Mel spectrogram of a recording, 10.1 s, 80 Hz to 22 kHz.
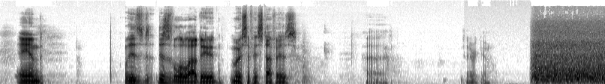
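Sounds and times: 
speech: 0.3 - 0.8, 2.1 - 5.1, 6.1 - 6.4, 7.8 - 8.2
waterfall rushing water: 8.8 - 10.0.

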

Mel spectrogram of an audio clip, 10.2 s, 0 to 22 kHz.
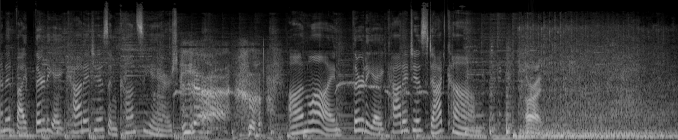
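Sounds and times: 
speech: 0.0 - 8.3
laughter: 2.6 - 4.2
Harley-Davidson motorcycle rumbling past in the morning: 7.8 - 10.1.

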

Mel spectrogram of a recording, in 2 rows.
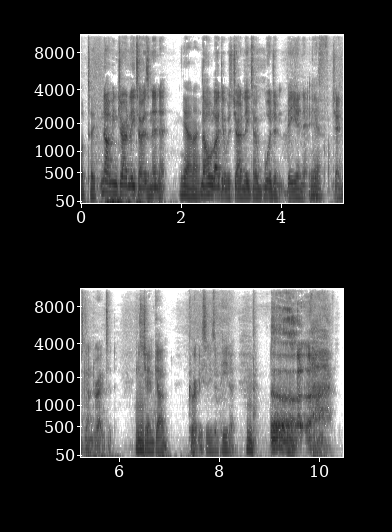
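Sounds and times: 
speech: 0.0 - 10.3
burp: 9.0 - 10.3.

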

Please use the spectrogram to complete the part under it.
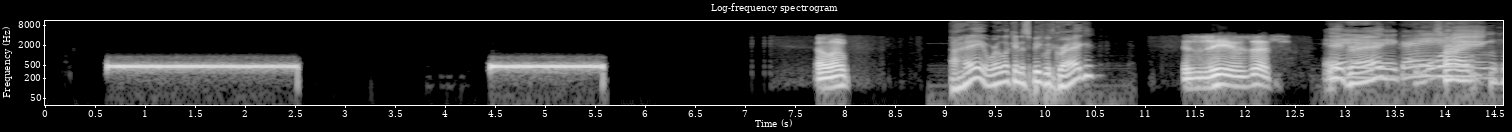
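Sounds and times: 
long steady telephone ringback tones: 0.7 - 2.6, 4.5 - 5.7
speech: 9.3 - 10.7, 11.4 - 14.5.

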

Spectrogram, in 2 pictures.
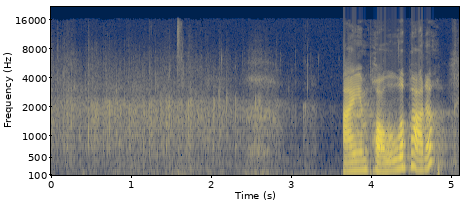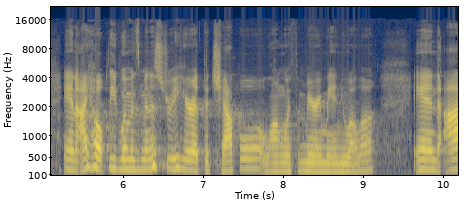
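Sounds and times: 
crowd at a chapel applauding: 0.0 - 3.4
speech: 3.7 - 10.1.

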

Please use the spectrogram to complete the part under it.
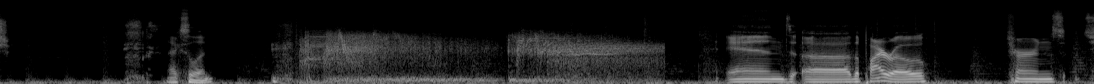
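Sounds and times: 
speech: 1.7 - 3.0, 7.3 - 9.4, 10.1 - 10.9
sci-fi pulse rifle fire bursts: 3.0 - 6.7.

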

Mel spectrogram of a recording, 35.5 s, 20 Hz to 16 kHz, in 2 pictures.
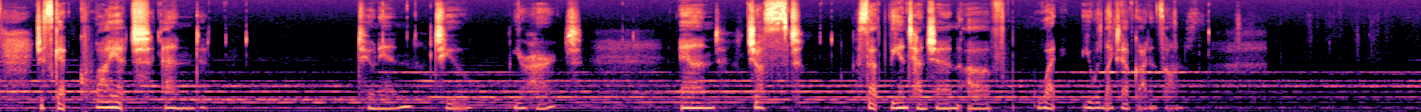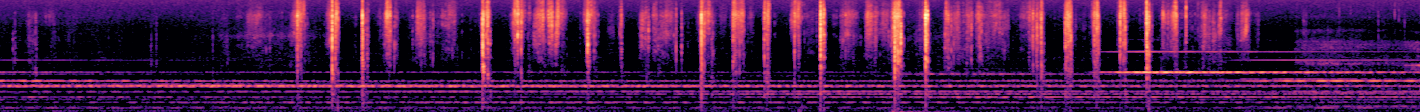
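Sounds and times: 
soft steady musical drone: 0.0 - 35.5
speech: 0.5 - 2.7, 4.5 - 7.3, 8.5 - 10.1, 10.7 - 15.0
deck of cards being shuffled: 20.4 - 33.6.

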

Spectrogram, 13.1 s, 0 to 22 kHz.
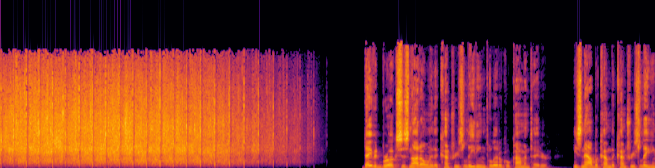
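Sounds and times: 
large crowd applauding: 0.0 - 6.5
speech: 7.3 - 13.0.

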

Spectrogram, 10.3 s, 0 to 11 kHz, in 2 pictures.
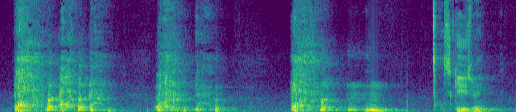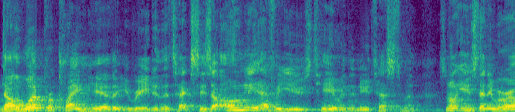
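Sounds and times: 
harsh coughing: 0.1 - 4.1
speech: 4.6 - 10.3.

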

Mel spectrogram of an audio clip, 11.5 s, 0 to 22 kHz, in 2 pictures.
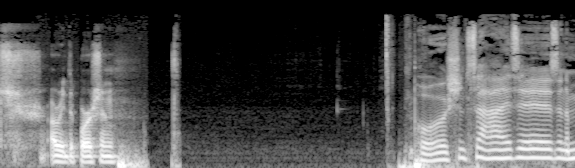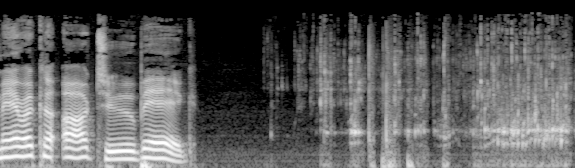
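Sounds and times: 
speech: 0.0 - 1.5, 4.2 - 7.8
water pouring into a glass: 8.4 - 11.5.

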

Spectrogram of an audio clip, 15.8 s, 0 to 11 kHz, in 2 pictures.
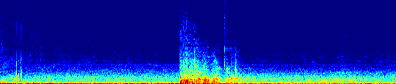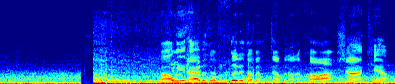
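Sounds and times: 
steady low rumble: 0.0 - 15.8
volley of gunshots fired at a car in a drive-by: 3.6 - 4.9.

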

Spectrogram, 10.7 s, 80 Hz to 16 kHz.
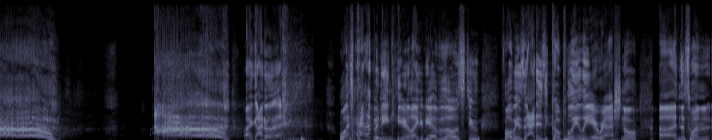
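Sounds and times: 
speech: 0.6 - 1.0, 3.7 - 10.6
person imitating a terrified scream: 2.3 - 3.6.

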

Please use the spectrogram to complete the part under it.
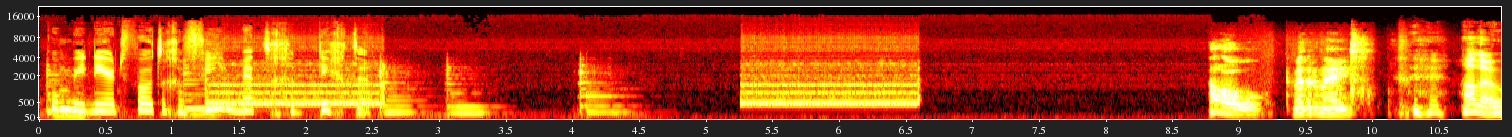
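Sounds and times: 
speech: 0.1 - 2.9, 8.8 - 10.9
telephone dialing tones: 1.2 - 2.6, 5.3 - 6.6
laughter: 10.2 - 10.6.

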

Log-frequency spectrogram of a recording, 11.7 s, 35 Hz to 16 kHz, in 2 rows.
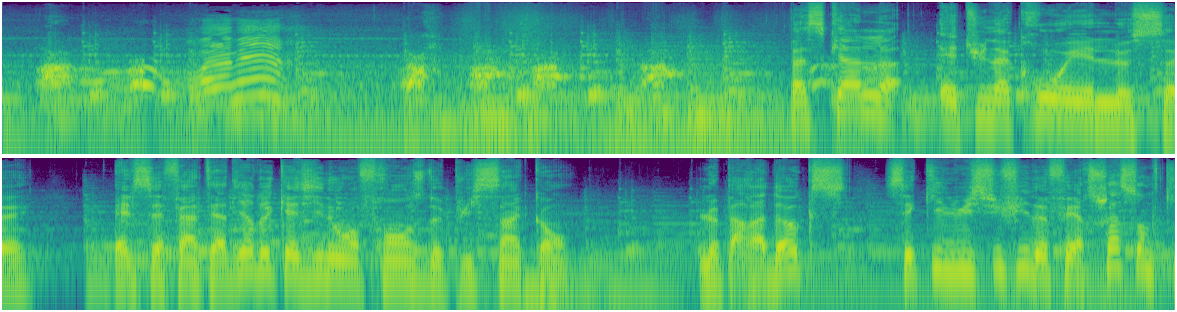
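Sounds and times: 
dog barking: 0.2 - 0.9, 2.0 - 4.3
speech: 0.2 - 11.7.

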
